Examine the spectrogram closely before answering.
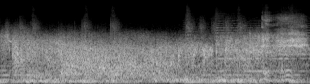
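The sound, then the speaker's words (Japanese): Heavy gunfire from a Gouf mobile suit in a battle scene, many loud booming shots cracking over a dense, continuous roar of combat noise. “グフめ。 正確な射撃だ。それゆえコンピューターには予想しやすい。”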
